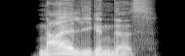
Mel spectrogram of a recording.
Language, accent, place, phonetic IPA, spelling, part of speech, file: German, Germany, Berlin, [ˈnaːəˌliːɡn̩dəs], naheliegendes, adjective, De-naheliegendes.ogg
- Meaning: strong/mixed nominative/accusative neuter singular of naheliegend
